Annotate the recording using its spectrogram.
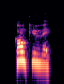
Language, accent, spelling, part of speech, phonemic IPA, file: French, Canada, concluaient, verb, /kɔ̃.kly.ɛ/, LL-Q150 (fra)-concluaient.wav
- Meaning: third-person plural imperative indicative of conclure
